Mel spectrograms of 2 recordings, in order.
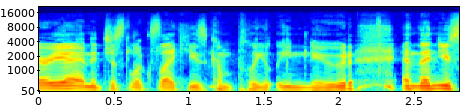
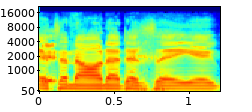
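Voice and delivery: loud, fake British accent; 4 semitones higher, 7 dB louder than usual. Retelling what a performer said to a UK crowd, put-on British accent. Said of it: "we're in the UK because we all talk like this".

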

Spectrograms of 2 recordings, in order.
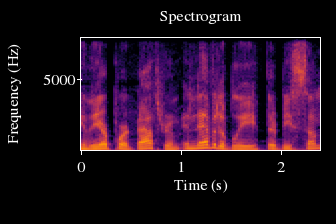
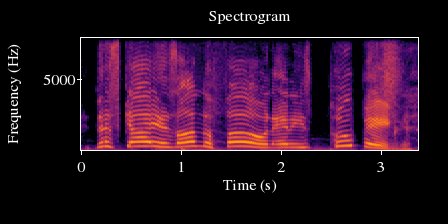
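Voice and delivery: loud, very high, shrill, drawn-out mock voice; 13 semitones higher, 5 dB louder than usual. Retelling what a man said about someone on the phone in the next stall, retelling a really loud remark. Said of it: "Don goes really loudly".

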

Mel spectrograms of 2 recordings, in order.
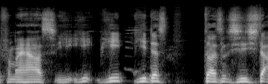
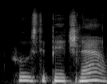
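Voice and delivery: gentle, mild-mannered, really soft, high little voice; 7 semitones higher, 5 dB quieter than usual. Speaker retells a voice he heard while sitting on the couch; really soft voice. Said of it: "I hear this really soft voice".

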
